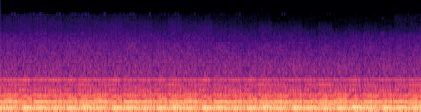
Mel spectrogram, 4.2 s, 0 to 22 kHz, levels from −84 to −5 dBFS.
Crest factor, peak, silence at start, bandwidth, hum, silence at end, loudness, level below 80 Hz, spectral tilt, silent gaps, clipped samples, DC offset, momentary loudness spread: 10 dB; -4 dBFS; 0 s; 7 kHz; none; 0 s; -15 LUFS; -28 dBFS; -10 dB/octave; none; under 0.1%; under 0.1%; 1 LU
